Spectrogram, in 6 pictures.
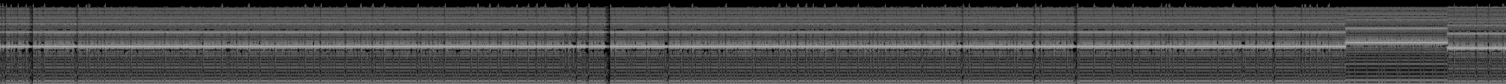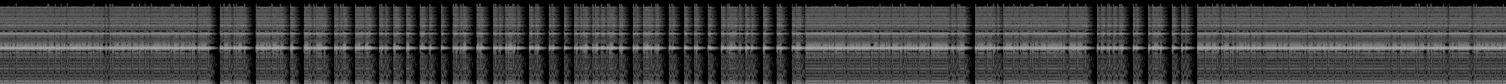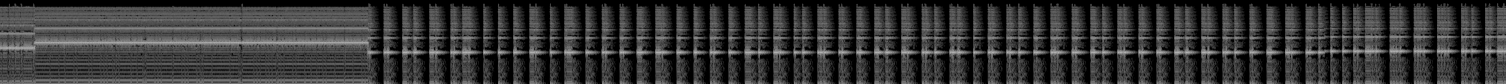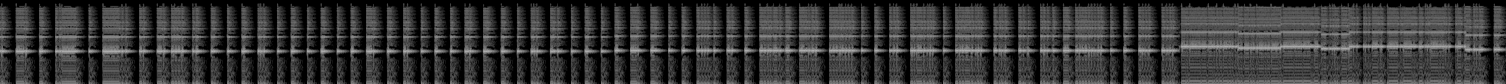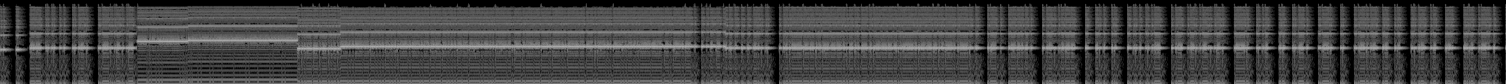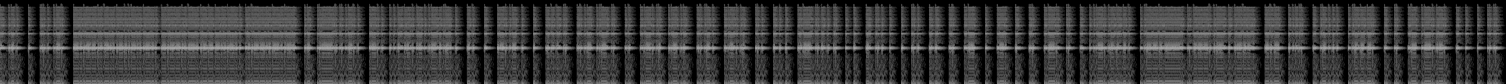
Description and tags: A simple glitch made increasing and manipulating the speed of a percussion timbre.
